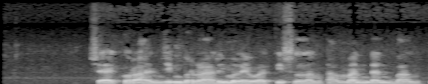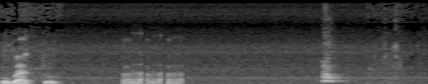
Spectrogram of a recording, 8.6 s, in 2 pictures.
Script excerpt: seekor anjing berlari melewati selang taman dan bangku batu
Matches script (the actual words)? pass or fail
pass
